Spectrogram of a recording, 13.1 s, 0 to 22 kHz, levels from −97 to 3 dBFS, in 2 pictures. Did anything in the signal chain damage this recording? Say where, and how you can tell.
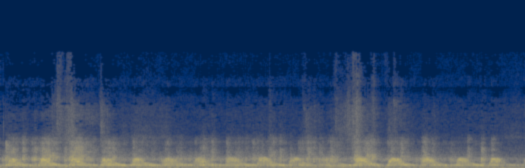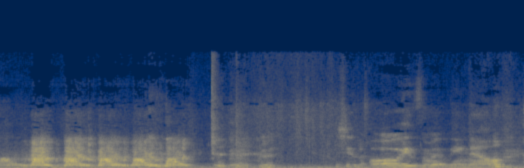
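No, nothing in the signal chain left an audible mark on this audio. None of the stages shows any damage I can point to in the sound.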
